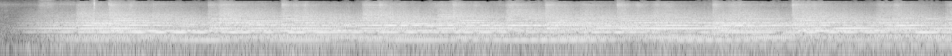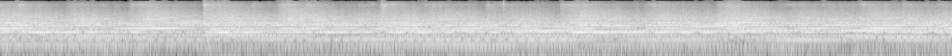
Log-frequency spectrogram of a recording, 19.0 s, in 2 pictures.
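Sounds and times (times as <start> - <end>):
church bells pealing: 0.0 - 19.0.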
